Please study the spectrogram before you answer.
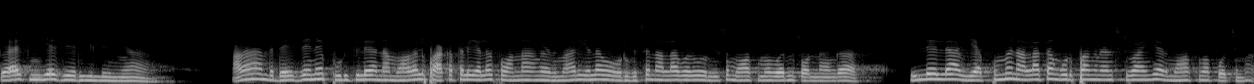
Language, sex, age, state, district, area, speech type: Tamil, female, 45-60, Tamil Nadu, Erode, rural, spontaneous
